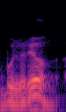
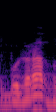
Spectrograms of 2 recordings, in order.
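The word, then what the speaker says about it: Bull Run: А я произношу по-старому Бульрен, а сейчас говорят Бульран, но извините, привык буду говорить так.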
